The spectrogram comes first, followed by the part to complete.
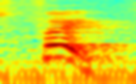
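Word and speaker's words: fête: for example f e t e is also pronounced Fai no one no no our feet I told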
